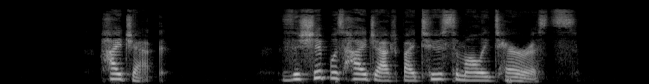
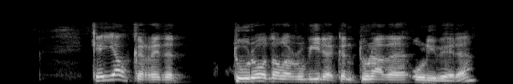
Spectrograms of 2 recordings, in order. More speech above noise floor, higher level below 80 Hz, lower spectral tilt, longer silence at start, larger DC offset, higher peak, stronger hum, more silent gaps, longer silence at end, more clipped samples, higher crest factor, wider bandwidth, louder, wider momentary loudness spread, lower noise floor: first, 45 dB vs 35 dB; second, -76 dBFS vs -62 dBFS; second, -2.5 dB/octave vs -6 dB/octave; about the same, 1 s vs 0.9 s; neither; about the same, -6 dBFS vs -4 dBFS; neither; second, none vs 1.94-2.12 s, 2.20-2.24 s; first, 0.75 s vs 0.4 s; neither; first, 22 dB vs 14 dB; first, 14 kHz vs 7.4 kHz; second, -25 LUFS vs -17 LUFS; first, 14 LU vs 8 LU; first, -71 dBFS vs -51 dBFS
